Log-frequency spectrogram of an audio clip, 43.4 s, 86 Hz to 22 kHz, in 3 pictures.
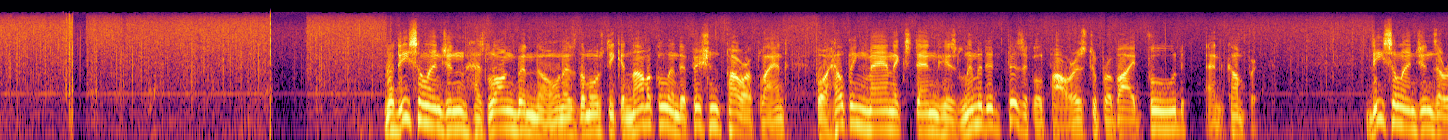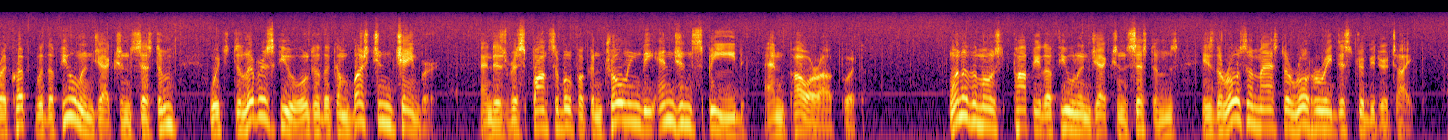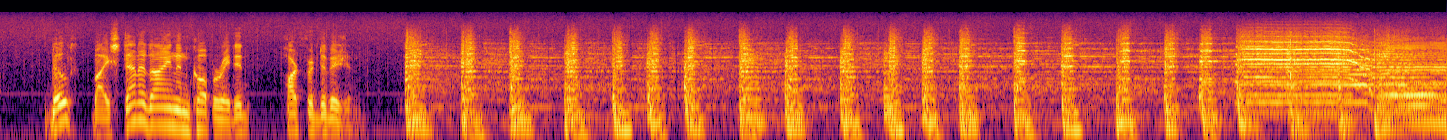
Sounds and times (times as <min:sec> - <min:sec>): Music: 0:03.8 - 0:10.9, 0:33.0 - 0:43.4
Speech: 0:03.8 - 0:12.7, 0:13.7 - 0:23.2, 0:24.0 - 0:28.7, 0:29.4 - 0:32.7.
